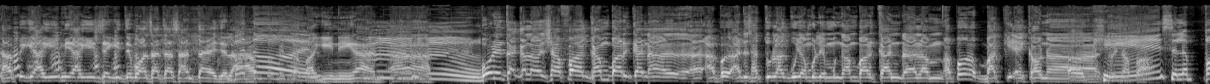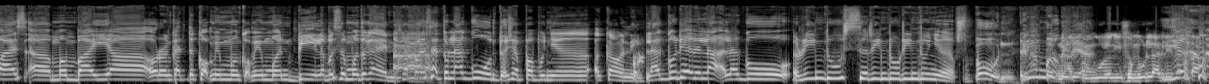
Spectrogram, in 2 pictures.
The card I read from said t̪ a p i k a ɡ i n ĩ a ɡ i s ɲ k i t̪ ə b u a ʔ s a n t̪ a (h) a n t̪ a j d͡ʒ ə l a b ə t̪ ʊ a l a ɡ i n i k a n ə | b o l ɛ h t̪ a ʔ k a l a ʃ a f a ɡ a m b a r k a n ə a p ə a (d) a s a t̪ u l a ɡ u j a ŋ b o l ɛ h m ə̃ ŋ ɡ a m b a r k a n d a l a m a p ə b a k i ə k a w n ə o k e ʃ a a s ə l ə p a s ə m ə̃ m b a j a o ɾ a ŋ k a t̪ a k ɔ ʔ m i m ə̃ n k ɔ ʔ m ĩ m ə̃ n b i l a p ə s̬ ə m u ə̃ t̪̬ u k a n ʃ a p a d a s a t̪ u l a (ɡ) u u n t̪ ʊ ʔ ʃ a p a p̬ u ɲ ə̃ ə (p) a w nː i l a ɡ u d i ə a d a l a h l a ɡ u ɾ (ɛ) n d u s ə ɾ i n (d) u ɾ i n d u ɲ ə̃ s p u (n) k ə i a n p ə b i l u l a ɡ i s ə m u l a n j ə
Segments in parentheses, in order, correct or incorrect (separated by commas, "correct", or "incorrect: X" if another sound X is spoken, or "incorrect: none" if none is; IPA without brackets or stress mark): incorrect: s, correct, correct, incorrect: k, incorrect: i, correct, correct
